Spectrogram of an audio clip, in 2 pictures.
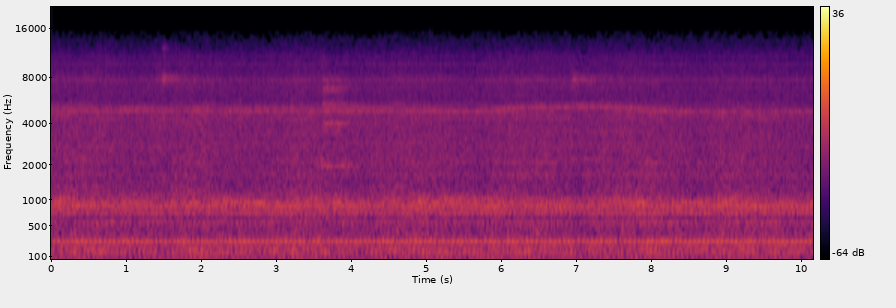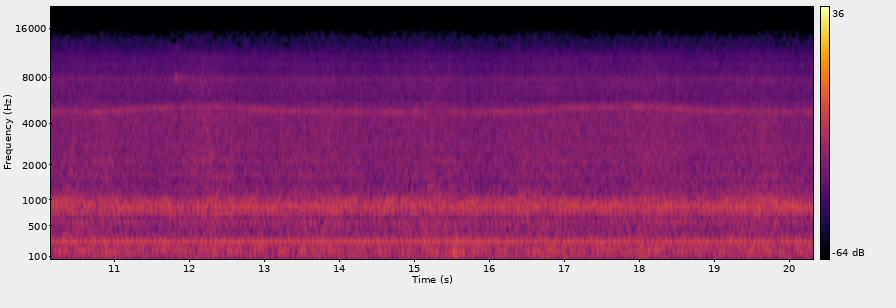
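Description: Steady machine hum from an idling CO2 laser engraving machine and its fans, with a constant low tone and a thin high whine that wavers slightly.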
